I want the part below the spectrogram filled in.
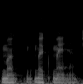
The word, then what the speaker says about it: McMahon: But Murray State is coached by, how do you say his last name? – McMahon? – Yeah. Matt McMahon, probably. – McMahon? – I think it's just McMahon.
